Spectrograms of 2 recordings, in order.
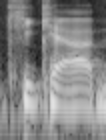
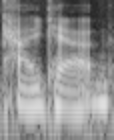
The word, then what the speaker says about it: KiCad: with was kead and I think that's how you say it kead not Kad yeah um I didn't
